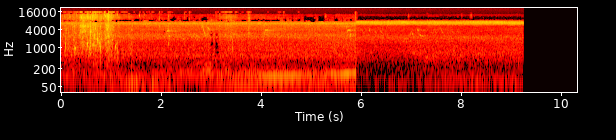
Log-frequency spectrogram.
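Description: Outdoor river-shore ambience. Low wind-like noise on the microphone, with a few clicks and handling sounds in the first second, builds until about six seconds in. It then cuts abruptly to a quieter, steady hiss.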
